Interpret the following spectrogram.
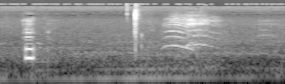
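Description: A single short meow-like call that rises and then falls in pitch, about two and a half seconds in, just after one sharp click.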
